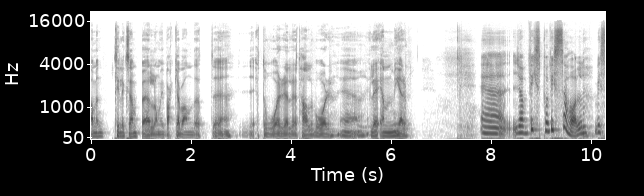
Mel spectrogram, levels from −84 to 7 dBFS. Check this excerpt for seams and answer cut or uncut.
uncut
